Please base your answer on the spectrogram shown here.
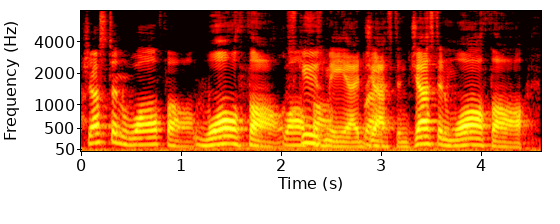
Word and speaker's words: Walthall: Walthall. Excuse me, Justin. Justin Walthall. I apologize for the mispronunciation there.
